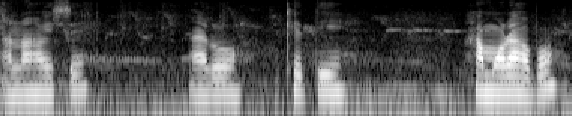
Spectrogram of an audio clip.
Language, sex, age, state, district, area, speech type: Assamese, female, 30-45, Assam, Barpeta, rural, spontaneous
